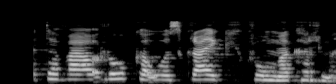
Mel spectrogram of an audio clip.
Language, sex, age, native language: Icelandic, female, 30-39, German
